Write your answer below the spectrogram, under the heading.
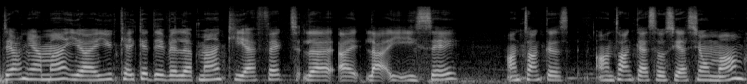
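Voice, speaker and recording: A woman with an English accent speaks at a fairly slow pace and fairly high pitch, her intonation fairly even and her loudness very even, over noticeable background noise. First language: English (speaking French). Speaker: nursing association president. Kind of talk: formal report. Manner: halting.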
